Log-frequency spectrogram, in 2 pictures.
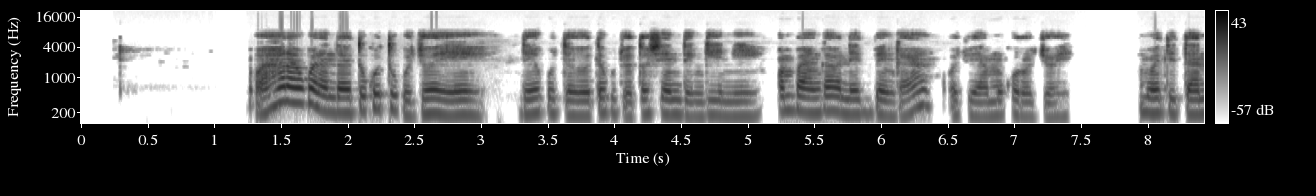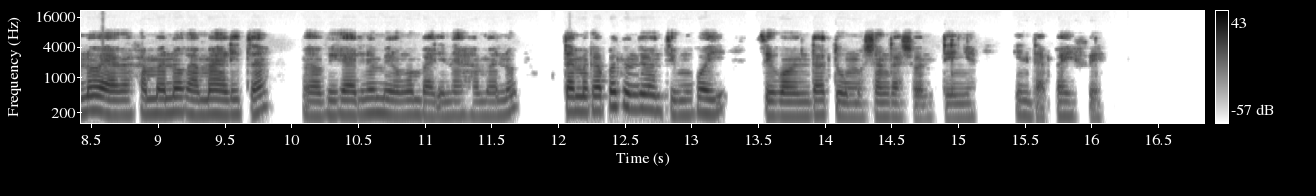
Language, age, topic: Oshiwambo, 25-35, finance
